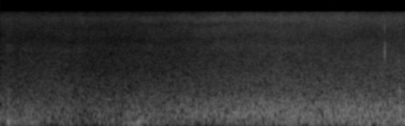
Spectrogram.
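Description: Lake waves wash steadily at the Port Lands in Toronto in March, a continuous broadband surf roar mixed with wind buffeting the microphone, with no talking.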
